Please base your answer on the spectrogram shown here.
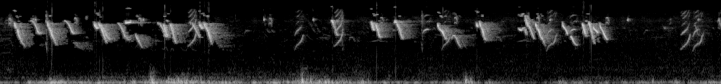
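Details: Saffron finch singing freely outdoors: clustered high twittering chips, rushed groups then brief gaps, over a light low-frequency background murmur.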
